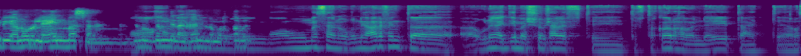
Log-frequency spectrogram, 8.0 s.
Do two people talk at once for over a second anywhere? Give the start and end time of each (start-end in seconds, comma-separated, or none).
1.3-2.6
